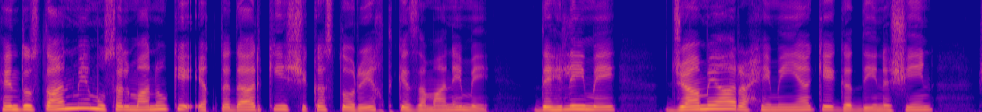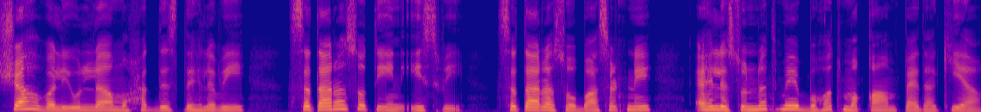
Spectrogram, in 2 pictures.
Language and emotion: Urdu, neutral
